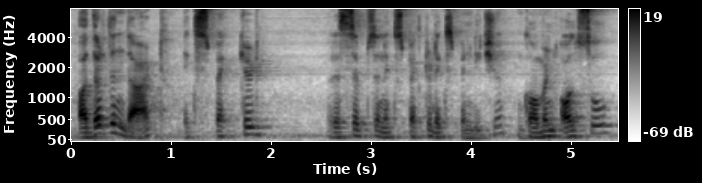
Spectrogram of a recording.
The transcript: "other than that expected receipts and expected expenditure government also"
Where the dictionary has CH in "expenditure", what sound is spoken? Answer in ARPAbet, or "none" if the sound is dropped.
CH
